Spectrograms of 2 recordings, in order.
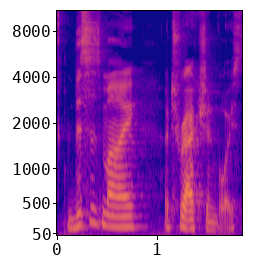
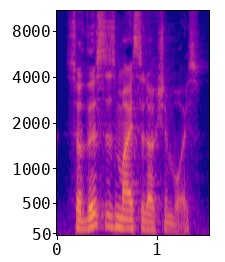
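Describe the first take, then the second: First: The voice is light, spoken from the throat. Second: The voice is deep, spoken from the diaphragm.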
